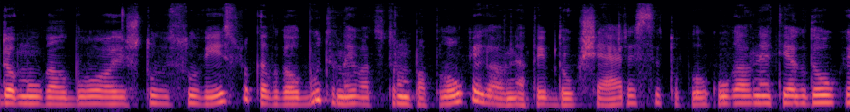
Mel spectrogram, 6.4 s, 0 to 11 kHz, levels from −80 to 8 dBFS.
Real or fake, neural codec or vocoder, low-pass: fake; vocoder, 44.1 kHz, 128 mel bands, Pupu-Vocoder; 9.9 kHz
